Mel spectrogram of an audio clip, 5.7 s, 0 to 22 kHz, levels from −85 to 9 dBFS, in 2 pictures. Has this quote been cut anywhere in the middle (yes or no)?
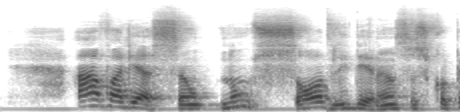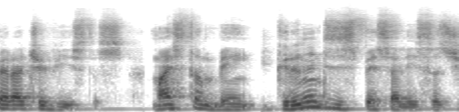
yes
